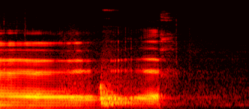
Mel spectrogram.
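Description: A man's voice holding a long hesitant "uhh" on one steady pitch for about a second, then a brief further voiced sound, trailing off into quiet room tone near the end.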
